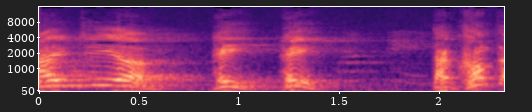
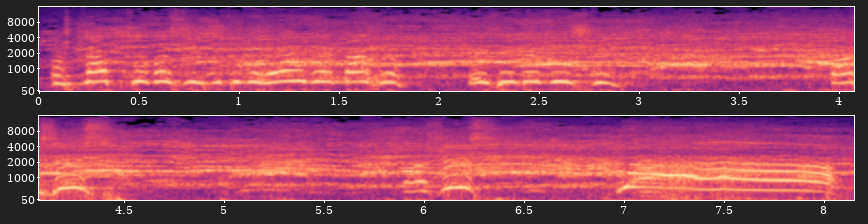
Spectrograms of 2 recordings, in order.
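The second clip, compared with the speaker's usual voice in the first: Kasperle shouting; 11 semitones higher than usual. Acted. Kasperle rushing in against the robbers, shouting high.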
